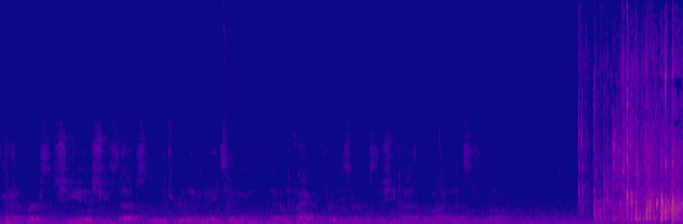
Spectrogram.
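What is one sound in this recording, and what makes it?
A man speaks calmly over a loudspeaker in a large echoing hall.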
